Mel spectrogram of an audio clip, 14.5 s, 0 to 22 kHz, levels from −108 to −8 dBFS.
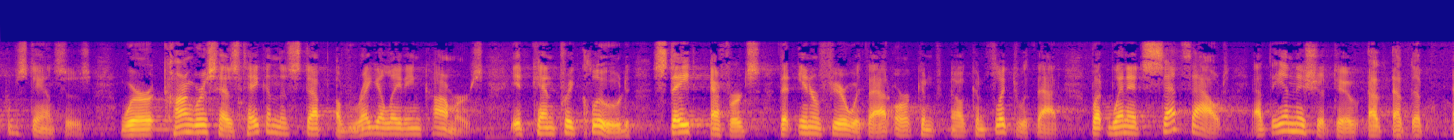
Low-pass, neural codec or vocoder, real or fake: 7.2 kHz; none; real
